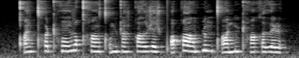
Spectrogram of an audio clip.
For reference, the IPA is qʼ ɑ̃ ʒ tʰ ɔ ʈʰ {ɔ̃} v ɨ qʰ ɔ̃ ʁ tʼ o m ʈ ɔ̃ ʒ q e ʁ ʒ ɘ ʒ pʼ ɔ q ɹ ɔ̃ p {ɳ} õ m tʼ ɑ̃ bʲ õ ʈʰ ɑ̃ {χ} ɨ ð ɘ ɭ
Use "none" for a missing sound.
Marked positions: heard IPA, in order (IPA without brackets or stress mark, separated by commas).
õ, ɳ, χ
